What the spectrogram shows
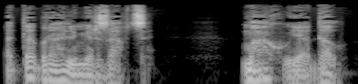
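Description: A man reading an audiobook and voicing a meek elderly man who excuses himself softly. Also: rumbling low, lively intonation, moderate pace, vocal fry, husky, no room sound, clean studio sound, voice pushed down, full character voice. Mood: sheepish. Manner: soft, sheepish, excusing himself. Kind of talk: audiobook character voice.

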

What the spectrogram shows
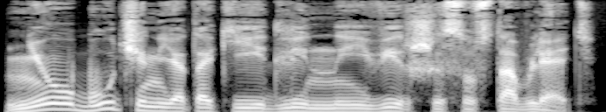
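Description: Calm young scholar, read by a man: low, measured, reasonable, dry studio sound. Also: no room sound. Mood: explaining.

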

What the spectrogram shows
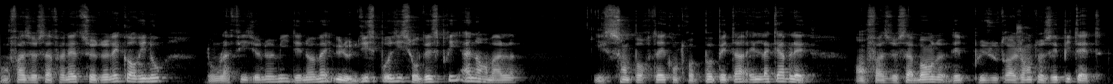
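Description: A man reading a novel aloud as an audiobook narrator, in steady, measured storytelling. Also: on the low side. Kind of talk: scripted narration.

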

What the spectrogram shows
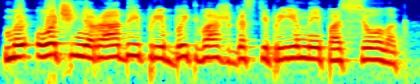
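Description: An imperious ship captain, as a woman reading an audiobook puts him on, formal and measured in every phrase. The voice is slow and mellow, and he holds himself with dignity. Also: mid-range voice, highs cut off, close to an everyday voice.

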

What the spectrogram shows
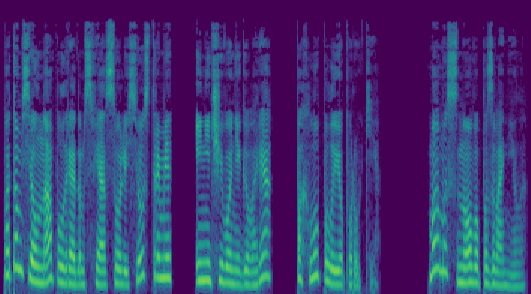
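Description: A woman narrating a children's audiobook in an expressive, measured storytelling manner. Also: mid-range voice, no echo, studio quality.

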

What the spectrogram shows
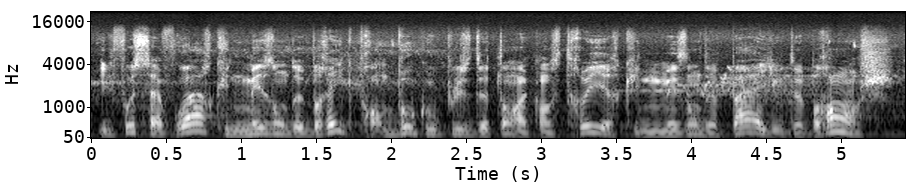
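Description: A man narrating a children's storybook cassette in a lively, expressive read-aloud voice. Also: medium pitch, moderate pace, background noise. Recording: cassette narration over background music.

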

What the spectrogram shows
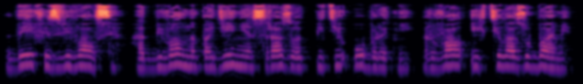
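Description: A woman reading a dark fantasy story aloud in the first person, with an expressive, intense delivery. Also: mid-range voice, moderate pace. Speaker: audiobook narrator.

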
